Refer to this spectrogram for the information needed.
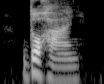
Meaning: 1. tobacco 2. dough (money)
- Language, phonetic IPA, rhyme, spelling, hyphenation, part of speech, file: Hungarian, [ˈdoɦaːɲ], -aːɲ, dohány, do‧hány, noun, Hu-dohány.ogg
